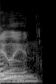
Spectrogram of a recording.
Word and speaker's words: Gillian: Pronounced with a G. – Pronounced Gillian. Gillian. If you say Gillian, she gets super upset.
